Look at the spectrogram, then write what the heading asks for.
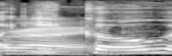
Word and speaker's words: Waco: But I think there's a wonderful focess there in the Helen Marie Taylor Museum on the Waco Indians, Right, or Waiko is the correct pronunciation.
